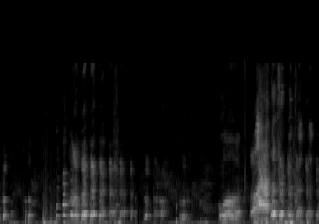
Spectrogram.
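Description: Several people laughing, a baby's laugh among them, in a series of broken bursts; the loudest burst comes near the end.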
